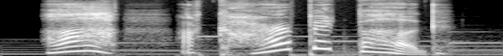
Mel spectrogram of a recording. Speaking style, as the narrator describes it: voice broke slightly, and then, the first thing I knew, she spied me and cried

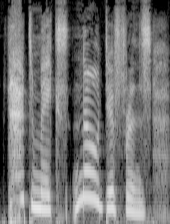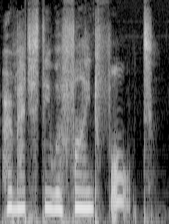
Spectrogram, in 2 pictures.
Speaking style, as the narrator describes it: They laughed and said

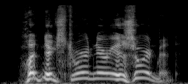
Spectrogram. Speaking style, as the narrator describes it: I exclaimed

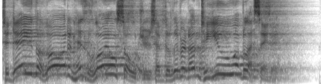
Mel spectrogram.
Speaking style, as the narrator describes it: the martyr's voice boomed

